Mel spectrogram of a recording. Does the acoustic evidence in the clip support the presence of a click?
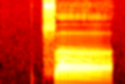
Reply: no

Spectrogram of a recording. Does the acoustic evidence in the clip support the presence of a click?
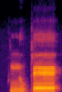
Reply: no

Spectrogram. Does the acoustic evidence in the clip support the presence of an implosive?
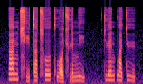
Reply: no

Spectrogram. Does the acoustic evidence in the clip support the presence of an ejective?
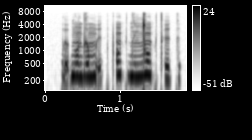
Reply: yes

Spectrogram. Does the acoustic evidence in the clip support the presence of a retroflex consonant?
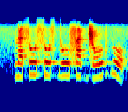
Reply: yes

